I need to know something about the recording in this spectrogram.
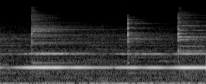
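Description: Free-jazz quartet of saxophone, violin, piano and drums playing quietly: one steady high note is held the whole way, while three struck, ringing tones sound over it.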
